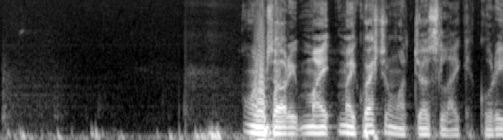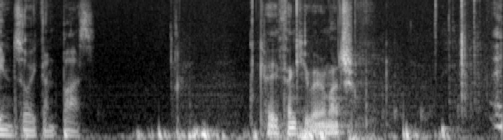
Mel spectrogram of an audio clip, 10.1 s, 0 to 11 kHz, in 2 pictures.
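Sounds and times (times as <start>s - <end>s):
microphone handling thumps: 0.0s - 2.8s, 6.4s - 9.8s.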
